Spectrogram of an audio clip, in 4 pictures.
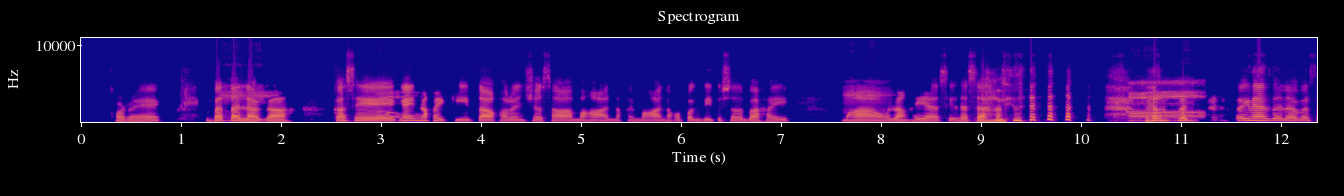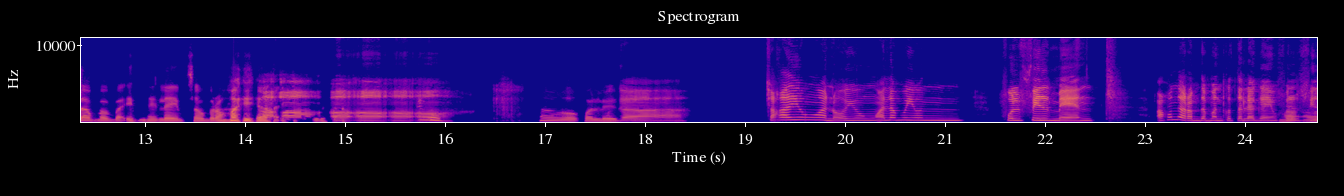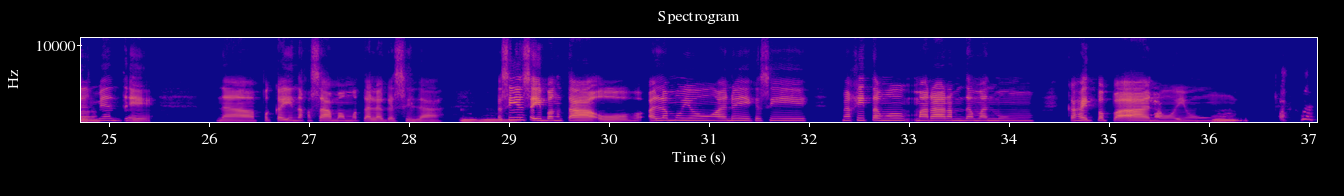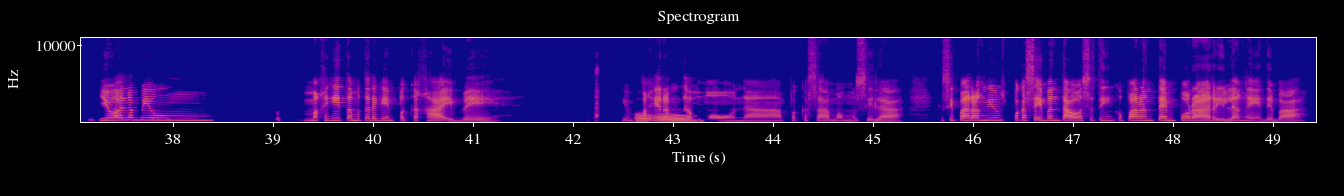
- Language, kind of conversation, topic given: Filipino, unstructured, Ano ang pinakamasayang karanasan mo kasama ang iyong mga magulang?
- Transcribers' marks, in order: laugh; other background noise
